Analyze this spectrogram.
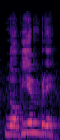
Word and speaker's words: noviembre: El mes de noviembre, fíjense en mis labios, noviembre, noviembre, es labial. En inglés, November, November, este es labiodental, November, y la otra es labial.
